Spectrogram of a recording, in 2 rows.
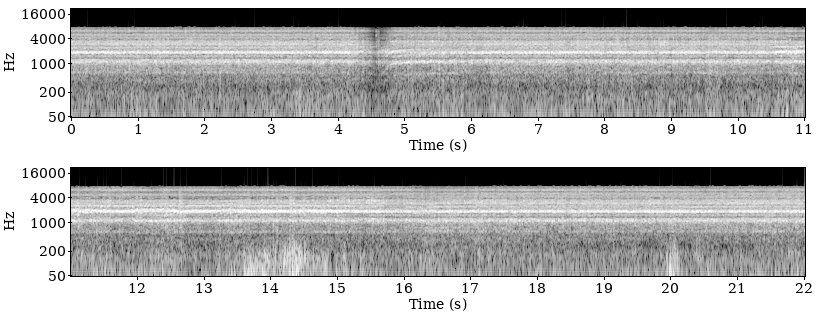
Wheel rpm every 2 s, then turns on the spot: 160, 160, 130, 160, 160, 160, 160, 160, 160, 160, 160.
none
